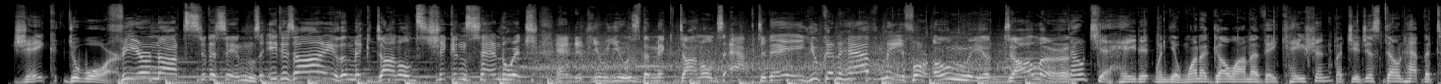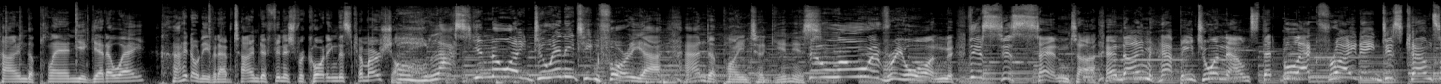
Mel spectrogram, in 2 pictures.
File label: Character VO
